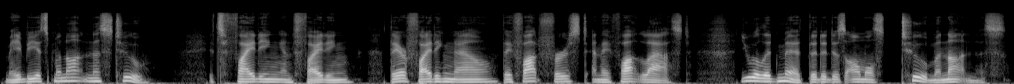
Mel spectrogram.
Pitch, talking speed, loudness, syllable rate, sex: 120 Hz, 165 wpm, -19 LUFS, 4.8 syllables/s, male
